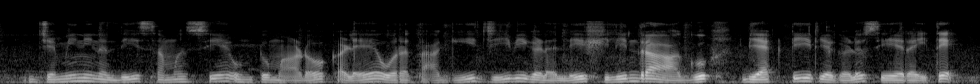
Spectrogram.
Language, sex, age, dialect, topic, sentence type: Kannada, male, 18-24, Mysore Kannada, agriculture, statement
